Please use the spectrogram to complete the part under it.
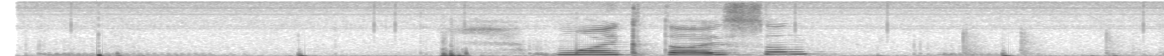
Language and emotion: Russian, sad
